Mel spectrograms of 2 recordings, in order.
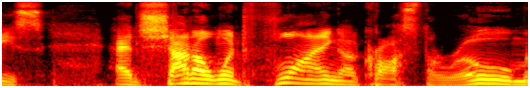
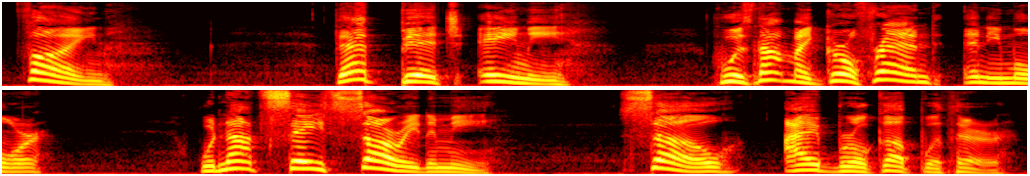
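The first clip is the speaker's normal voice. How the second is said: frustrated rant; 5 semitones higher than usual. Acted. Sonic venting to Tails about Amy, bitter. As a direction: spit out the grievance. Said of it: "Sonic looked mad and frustrated".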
